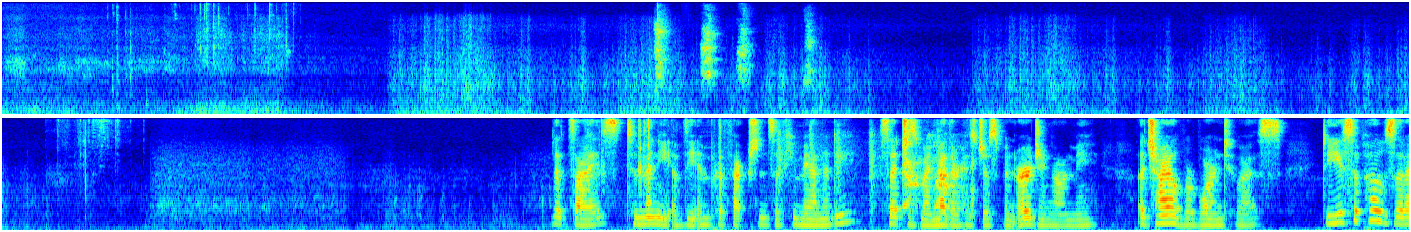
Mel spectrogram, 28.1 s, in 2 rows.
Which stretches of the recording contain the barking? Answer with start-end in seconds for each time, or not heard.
6.5-8.2, 21.8-23.8.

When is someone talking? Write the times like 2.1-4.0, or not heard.
19.6-28.0.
